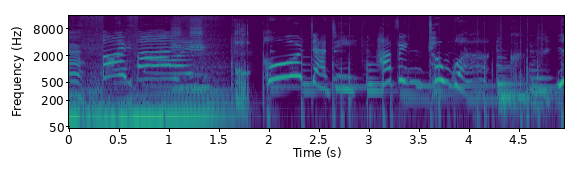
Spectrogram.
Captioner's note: horn beeps; oinks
